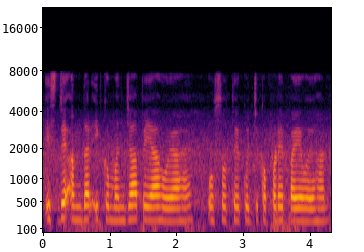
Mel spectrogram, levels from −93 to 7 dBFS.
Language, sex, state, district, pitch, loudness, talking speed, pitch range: Punjabi, female, Delhi, New Delhi, 205 Hz, -18 LUFS, 210 wpm, 195-215 Hz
